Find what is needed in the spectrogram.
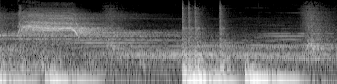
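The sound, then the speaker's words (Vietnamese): A girl's terrified scream in a horror story: a loud, high, wavering shriek that trails off, followed later by a few sharp bangs. “Trúc hét lên kinh hoàng, tiếng hét như xé toạc màn đêm”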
